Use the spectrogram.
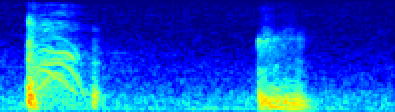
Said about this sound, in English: My wife heard a excuse me. We may have our designated throat-clearing moment coming soon.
